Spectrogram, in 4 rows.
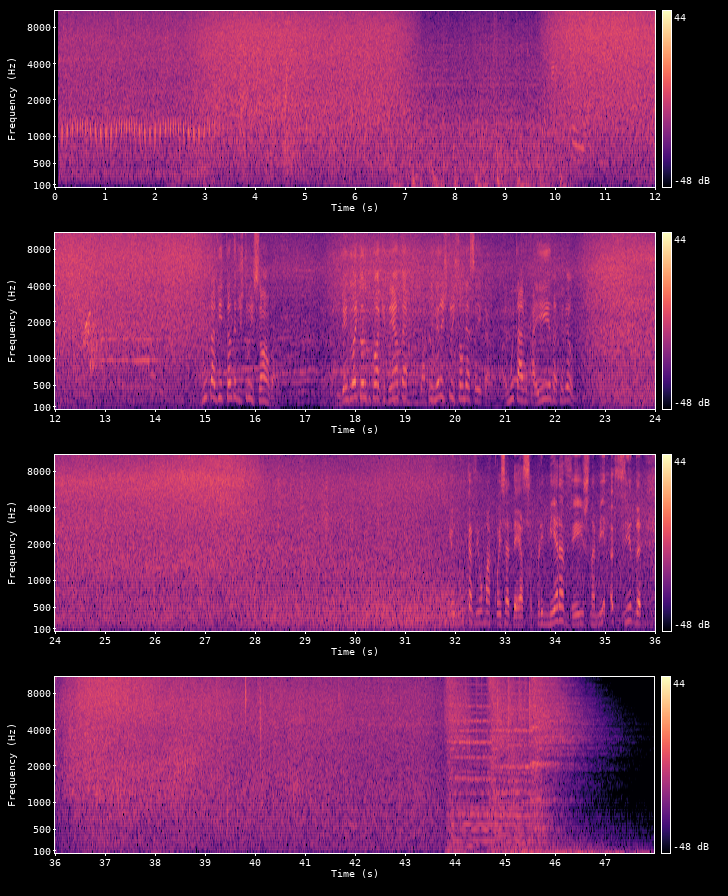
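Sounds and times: wind: 0.0 - 44.0
high pulsing beep: 0.1 - 3.5
heavy rain pouring: 0.1 - 32.3, 34.9 - 45.8
sea surf: 0.1 - 46.0.

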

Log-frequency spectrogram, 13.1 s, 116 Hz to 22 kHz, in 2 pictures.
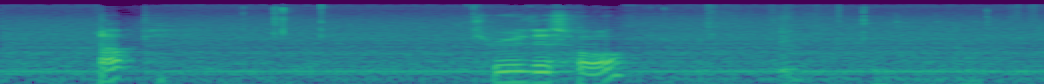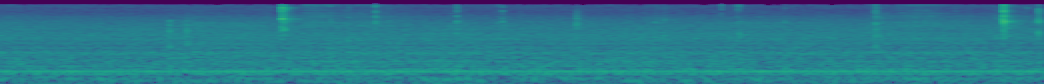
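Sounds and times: steady low hum: 0.0 - 13.0
pliers and wire clicking on plastic: 12.7 - 13.0.

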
